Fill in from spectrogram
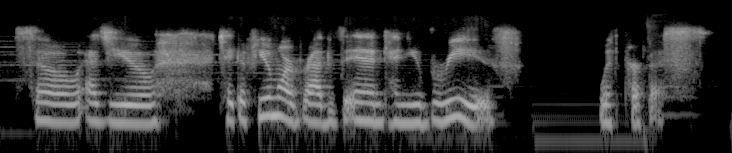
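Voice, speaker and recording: Over faint background music, a woman speaks at a very slow pace with a monotone, flat intonation. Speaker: yoga instructor. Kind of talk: guided class instruction. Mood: calm, slow, soothing. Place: home room.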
